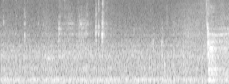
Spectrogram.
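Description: A few faint, short taps of fingers on a smartphone touchscreen over the quiet background of a parked car's cabin.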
